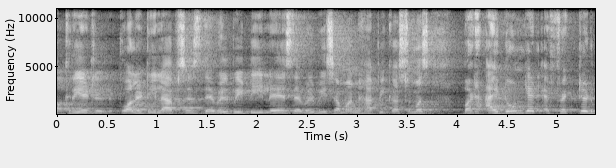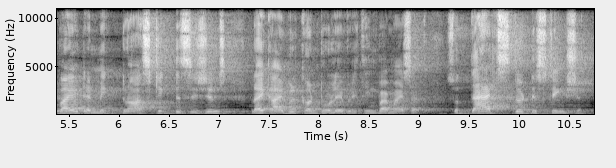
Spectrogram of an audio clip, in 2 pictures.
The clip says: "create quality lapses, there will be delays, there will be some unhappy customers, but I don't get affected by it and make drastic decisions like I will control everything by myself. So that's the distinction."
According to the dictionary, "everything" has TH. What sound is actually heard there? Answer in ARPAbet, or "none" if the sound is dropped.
T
